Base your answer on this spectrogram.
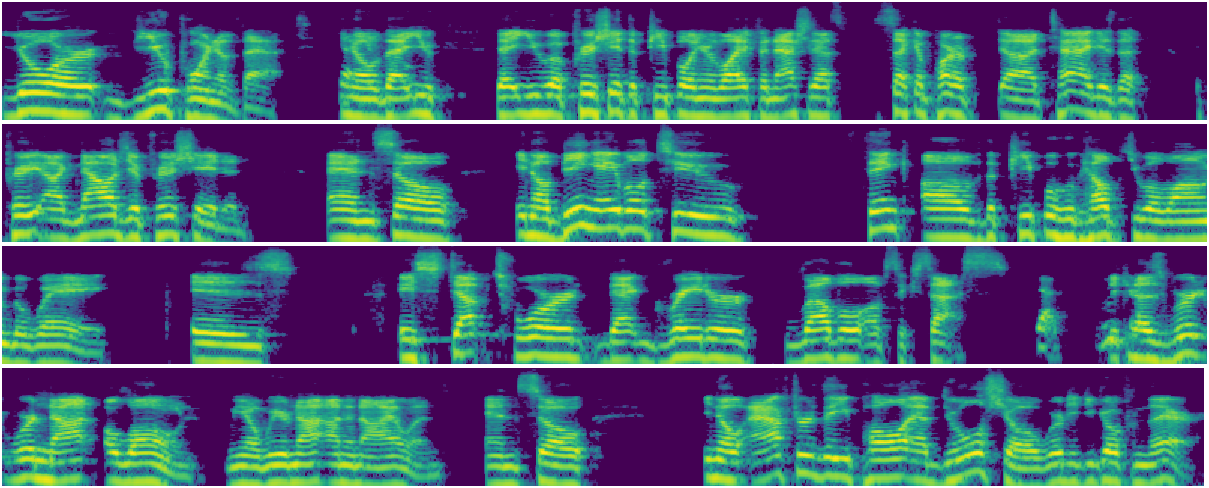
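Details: Adult speakers in conversation; ordinary speech.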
